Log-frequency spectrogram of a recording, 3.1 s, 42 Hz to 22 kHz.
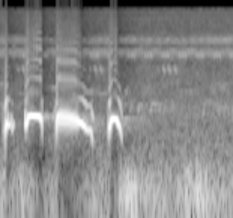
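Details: Spotted dove used as a decoy, calling at dawn on 22 October while being trained. A full cooing phrase: a short hoot, a rising note, a long drawn-out descending coo and a clipped closing note.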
